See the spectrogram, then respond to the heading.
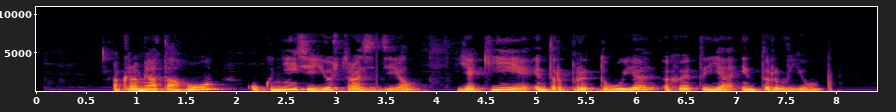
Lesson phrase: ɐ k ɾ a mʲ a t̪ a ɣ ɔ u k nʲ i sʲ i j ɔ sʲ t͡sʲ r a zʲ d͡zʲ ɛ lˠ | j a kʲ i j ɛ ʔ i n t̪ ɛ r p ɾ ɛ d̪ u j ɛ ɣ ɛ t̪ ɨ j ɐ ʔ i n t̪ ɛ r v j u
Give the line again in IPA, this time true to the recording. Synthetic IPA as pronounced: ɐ k ɾ a mʲ a t̪ a ɣ ɔ u k nʲ i zʲ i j ɔ sʲ t͡sʲ r a zʲ d͡zʲ ɛ lˠ | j a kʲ i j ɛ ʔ i n t̪ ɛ r p ɾ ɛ t̪ u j ɛ ɣ ɛ t̪ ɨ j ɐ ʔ i n t̪ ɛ r v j u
